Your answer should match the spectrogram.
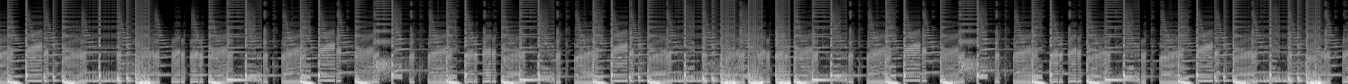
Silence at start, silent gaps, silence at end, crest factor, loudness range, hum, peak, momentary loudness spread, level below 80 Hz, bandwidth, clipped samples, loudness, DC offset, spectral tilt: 0 s; none; 0 s; 14 dB; 2 LU; none; 0 dBFS; 7 LU; -16 dBFS; over 20 kHz; under 0.1%; -16 LUFS; under 0.1%; -6 dB/octave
